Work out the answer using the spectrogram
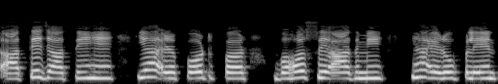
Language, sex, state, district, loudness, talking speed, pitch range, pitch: Hindi, female, Bihar, Saran, -12 LUFS, 145 wpm, 275-295 Hz, 285 Hz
